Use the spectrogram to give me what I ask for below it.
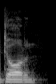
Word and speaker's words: Doran: Jamie Doran. Not Duran. Doran. No, it's Doran. Is this you pronouncing it wrong again? No, this is us pronouncing it right. He's West Cumbrian, therefore it's Doran.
